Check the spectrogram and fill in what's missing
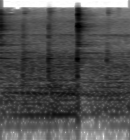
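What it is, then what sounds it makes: Loose exhaust heat shield. A metal exhaust heat shield between the motor and transmission of a transverse-mounted engine is tapped lightly with a tuner, giving sharp, bright, tinny metallic clicks with a short rattle. The rattle shows the shield is loose and confirms it as the source of the noise on acceleration; after the fix, the noise was gone.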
